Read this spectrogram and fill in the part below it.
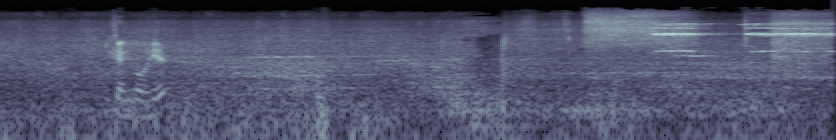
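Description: A tram rolls past nearby.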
